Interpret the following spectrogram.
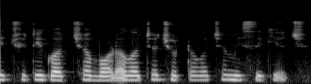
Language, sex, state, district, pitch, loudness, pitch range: Odia, female, Odisha, Khordha, 205 Hz, -19 LUFS, 200-215 Hz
